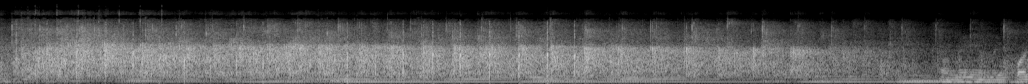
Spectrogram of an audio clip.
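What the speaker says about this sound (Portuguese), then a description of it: "Vamos aplaudir Jesus Cristo." A church congregation at a worship service breaks into sustained, dense applause that fills the room at a steady level for several seconds before thinning out, with voices mixed in.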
